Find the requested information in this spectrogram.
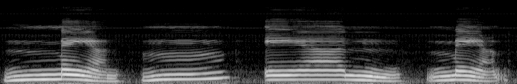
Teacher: We use this whiny A because he doesn't say ah like the regular letter short vowel sound for A. He says eh because he's next to his friend N, and he also can say that when he's next to his friend M.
